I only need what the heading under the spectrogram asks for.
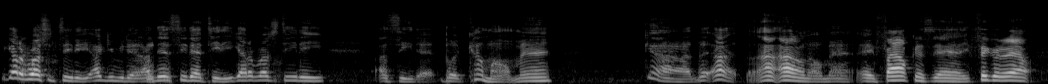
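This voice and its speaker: A male sports show host talks in loose, animated banter, full of slang and filler words. His voice sits high for a man. The sound is dry and close. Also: normal speed, no room sound. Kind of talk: casual sports talk.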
